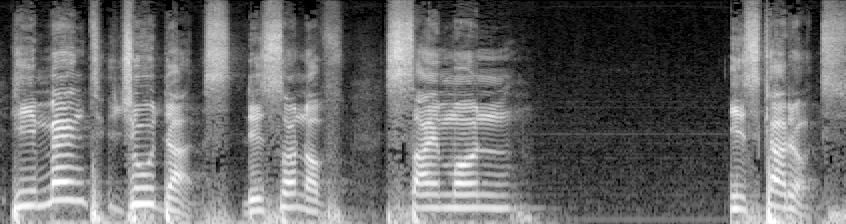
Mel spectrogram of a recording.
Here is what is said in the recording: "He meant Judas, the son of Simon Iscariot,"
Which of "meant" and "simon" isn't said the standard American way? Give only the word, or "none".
none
